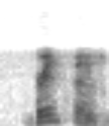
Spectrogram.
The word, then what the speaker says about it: Brisbane: Is it Brisbane or Brisbane? How are we pronouncing that? What's the correct pronunciation? – Brisbane's good. – Brisbane. All right.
